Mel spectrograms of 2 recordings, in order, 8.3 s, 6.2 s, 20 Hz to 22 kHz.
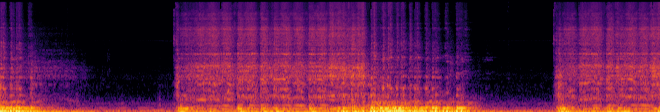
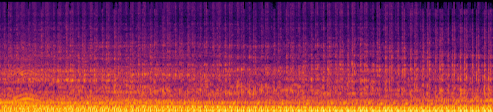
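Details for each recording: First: Nissan S13 on E85 fuel, started for the first time in a while on jack stands; fuel pump heard, then two long uneven crank bursts with rough surging catches and lumpy revving before it runs: hard E85 cold start. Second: Nissan S13 on E85, on jack stands, just after a hard cold start: low, steady idle around 700–800 rpm with an even firing beat and no knocks or misses. Fuel pressure, oil pressure and temps all good; engine sounds healthy.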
